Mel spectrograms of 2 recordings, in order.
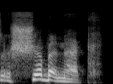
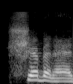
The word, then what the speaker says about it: Šibenik: And then we're going to this, and this is pronounced Šibenik. Šibenik. The S is S-A, Šibenik.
